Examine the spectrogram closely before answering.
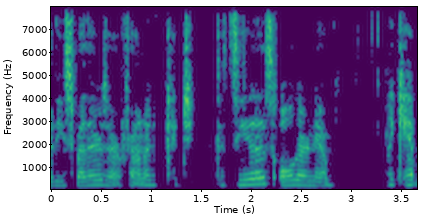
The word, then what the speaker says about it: katsinas: has a wall of katsinas on display. They are sometimes referred to as kachinas, but as Hopis provided a pronunciation of the name, as the CH sound is not part of their dialect.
